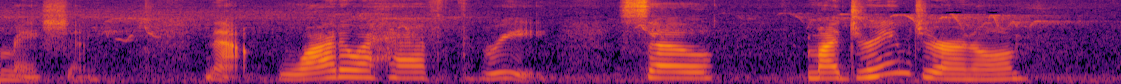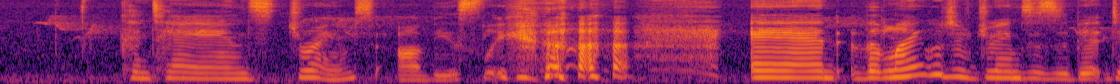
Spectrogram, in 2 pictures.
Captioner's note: laughs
